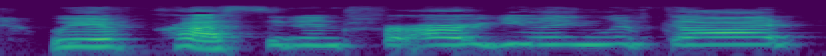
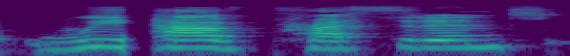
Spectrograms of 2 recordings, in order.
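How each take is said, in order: First: Raised, more forceful retelling; quoting with triumphant emphasis; emphatic quote. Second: Said in the usual way. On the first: Retold or imitated. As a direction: hit it harder this time, higher. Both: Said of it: "Doctor Huju in the comments said".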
